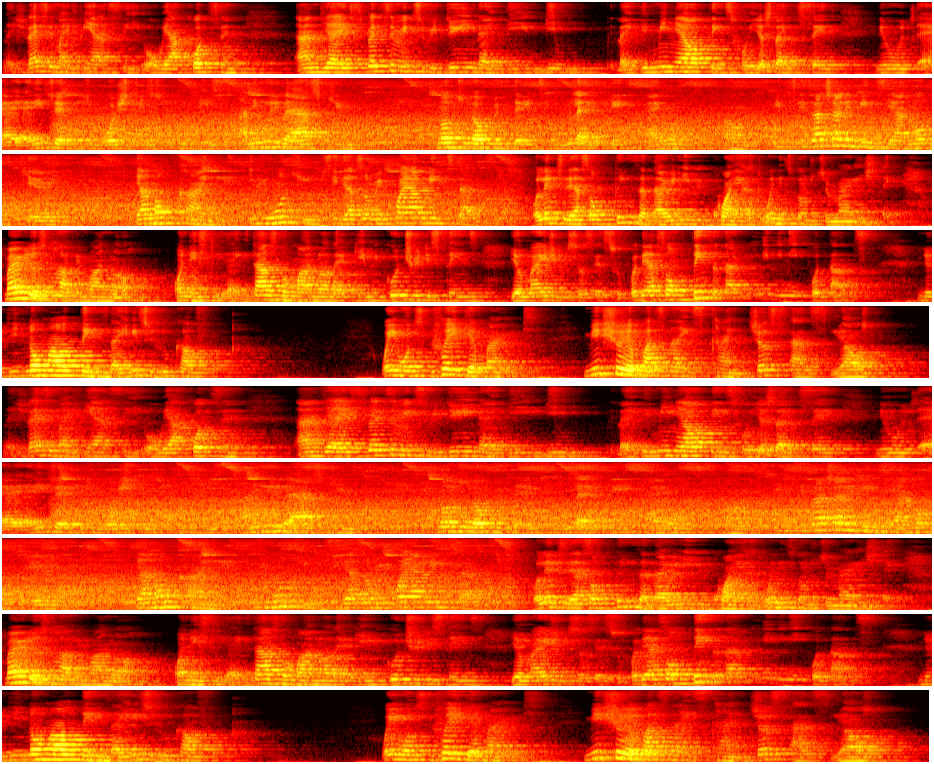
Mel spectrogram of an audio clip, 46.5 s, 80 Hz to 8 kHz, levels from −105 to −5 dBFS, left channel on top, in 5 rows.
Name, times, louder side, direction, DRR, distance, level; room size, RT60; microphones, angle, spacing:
voice 1, 0.0-2.3 2.9-5.7 6.1-8.3 8.7-12.8 13.6-16.1 16.5-19.3 19.9-20.8 21.1-23.4 23.9-27.3 27.6-29.2 29.6-32.6 33.0-36.4 37.1-39.4 41.0-42.4 43.0-45.9, left 2 dB, 45° left, 2 dB, 0.5 m, -34 dB
sound 1, 9.8-23.7, right 1 dB, 55° right, 1.3 m, -40 dB
4.1 x 2.2 x 4.3 m, 1.3 s
head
